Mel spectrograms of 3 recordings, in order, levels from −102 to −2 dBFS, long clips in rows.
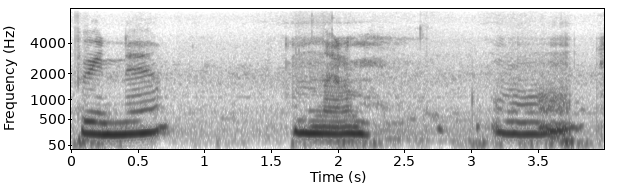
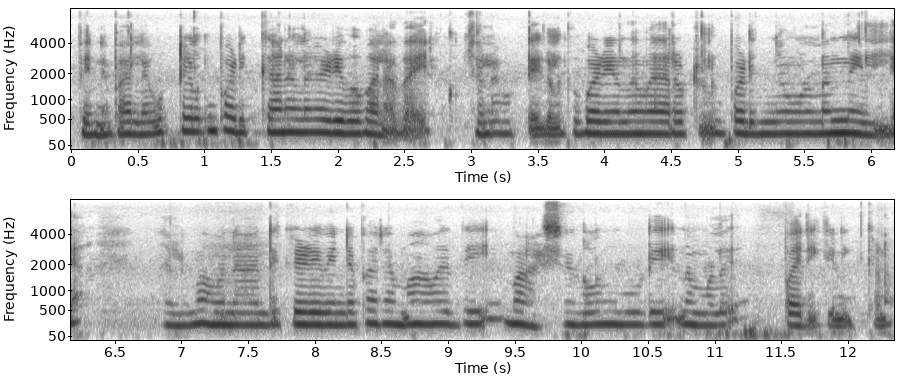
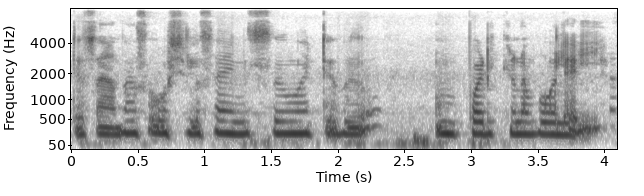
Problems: low volume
